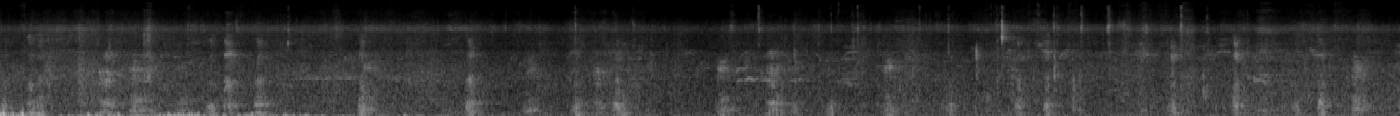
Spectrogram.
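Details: Baby pigs keep up a stream of quick, uneven grunts and snuffles, a low rumble at the start, then steady scattered snorts roughly every second or two.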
